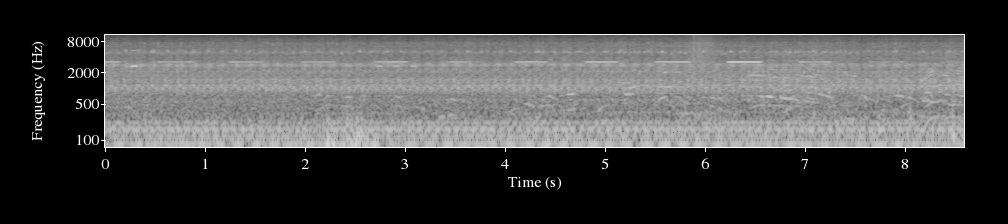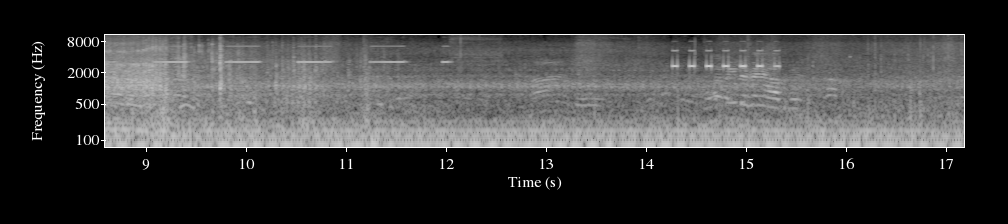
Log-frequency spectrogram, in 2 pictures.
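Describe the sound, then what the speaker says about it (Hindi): A stuck truck on the new Lipulekh road on the Kailash Mansarovar route tries to reverse, its engine rumbling steadily under wind and people talking, with repeated reversing beeps sounding in the latter part. "तो वो जो ट्रक फंसा हुआ है वो अब निकालने की कोशिश की जा रही है।"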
